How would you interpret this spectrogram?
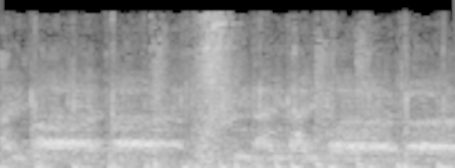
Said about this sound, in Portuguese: Fez o berro da arquibancada ficar ainda maior no Uruguai, algo que parecia impossível.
